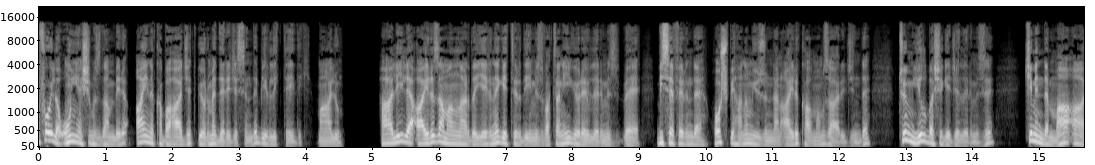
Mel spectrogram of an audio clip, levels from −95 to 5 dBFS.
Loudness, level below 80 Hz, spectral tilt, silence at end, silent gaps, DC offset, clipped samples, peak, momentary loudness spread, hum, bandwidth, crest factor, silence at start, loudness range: -18 LUFS; -50 dBFS; -5 dB/octave; 0 s; 4.61-5.07 s; under 0.1%; under 0.1%; -2 dBFS; 11 LU; none; 13.5 kHz; 16 dB; 0 s; 3 LU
